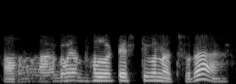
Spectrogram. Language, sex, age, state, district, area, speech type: Odia, male, 18-30, Odisha, Nabarangpur, urban, conversation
